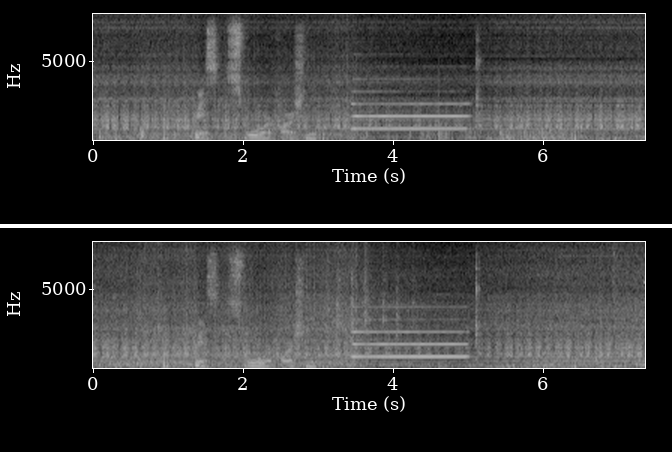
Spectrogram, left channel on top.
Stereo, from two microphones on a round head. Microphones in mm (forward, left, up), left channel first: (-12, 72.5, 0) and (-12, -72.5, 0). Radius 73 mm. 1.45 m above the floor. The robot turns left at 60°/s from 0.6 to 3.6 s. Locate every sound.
1.3 s a man speaking: 75° left, 1.5 m; by 3.3 s 45° right, 1.5 m
3.4 s a flute: 30° right (ahead or behind), 1.2 m; by 5.0 s 40° right (ahead or behind), 1.2 m
5.1 s a finger snap: 80° right, 2.5 m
